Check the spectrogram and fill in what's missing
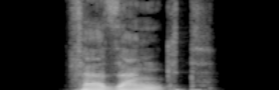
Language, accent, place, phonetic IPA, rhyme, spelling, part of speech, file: German, Germany, Berlin, [fɛɐ̯ˈzaŋkt], -aŋkt, versankt, verb, De-versankt.ogg
- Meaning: second-person plural preterite of versinken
